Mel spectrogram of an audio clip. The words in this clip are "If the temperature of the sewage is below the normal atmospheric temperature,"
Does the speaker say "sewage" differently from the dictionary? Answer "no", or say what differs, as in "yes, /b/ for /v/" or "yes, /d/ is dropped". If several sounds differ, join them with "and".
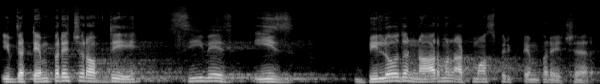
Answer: yes, /z/ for /dʒ/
